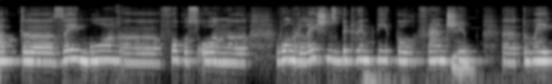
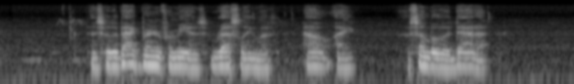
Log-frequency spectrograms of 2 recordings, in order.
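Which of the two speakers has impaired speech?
The second: Parkinson's disease.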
